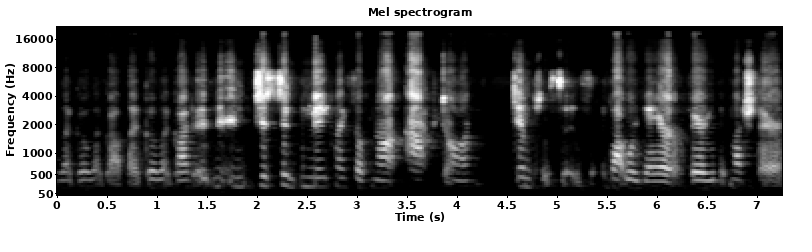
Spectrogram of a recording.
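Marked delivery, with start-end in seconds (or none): 0.0-1.4 quieter, put-on whisper under the breath. Retelling hard days of repeating a mantra to oneself: imitating whispering under breath. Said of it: "literally whispering under my breath".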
